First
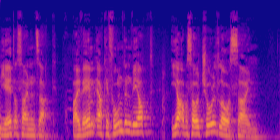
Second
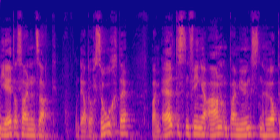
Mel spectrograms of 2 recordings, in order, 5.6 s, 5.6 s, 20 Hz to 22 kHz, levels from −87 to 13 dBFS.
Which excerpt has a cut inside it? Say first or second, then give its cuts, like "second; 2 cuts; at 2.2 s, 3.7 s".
first; 2 cuts; at 1.3 s, 3.3 s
